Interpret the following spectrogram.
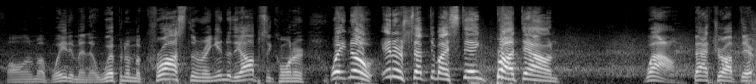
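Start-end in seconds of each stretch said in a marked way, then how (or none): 3.3-5.6 louder, higher burst of surprise; excited play-by-play. Real, not acted. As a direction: call the sudden turn with a jolt. Live wrestling call, sudden interception.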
